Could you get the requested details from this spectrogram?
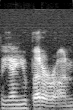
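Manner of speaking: low, soft mumble. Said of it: "he just mumbles".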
